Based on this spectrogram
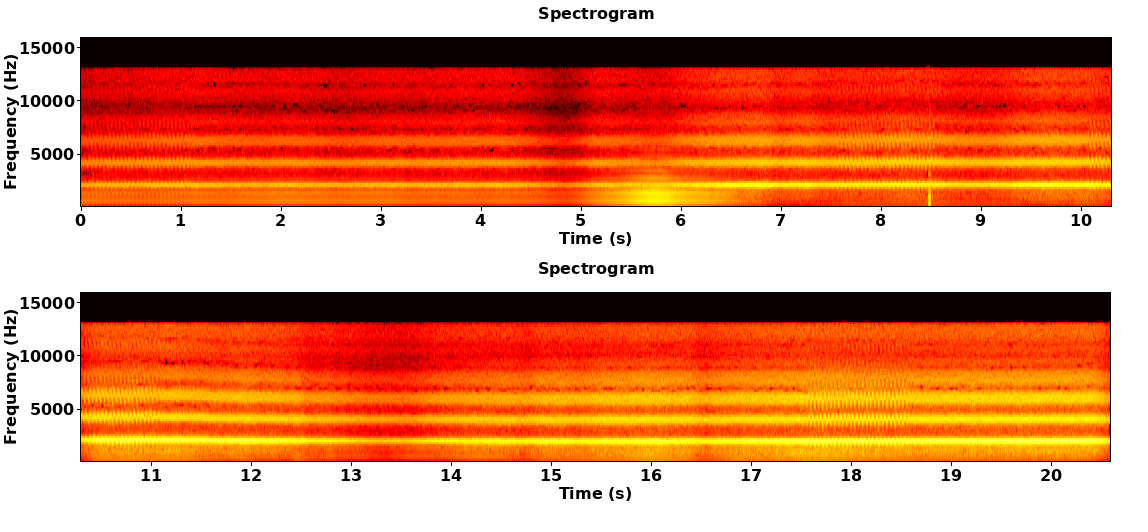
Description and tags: [Elektrosluch] Power Plug Under load
Electromagnetic field recording of a switch mode power plug using a homemade Elektrosluch and a Yulass portable audio recorder.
